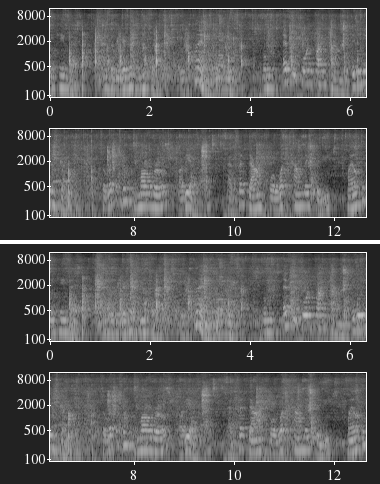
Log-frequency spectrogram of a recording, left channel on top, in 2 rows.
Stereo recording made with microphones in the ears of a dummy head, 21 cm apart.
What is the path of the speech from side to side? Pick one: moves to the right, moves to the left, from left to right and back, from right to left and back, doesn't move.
doesn't move.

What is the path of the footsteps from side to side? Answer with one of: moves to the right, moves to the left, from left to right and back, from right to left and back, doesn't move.
from right to left and back.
